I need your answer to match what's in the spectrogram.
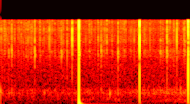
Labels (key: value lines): label: ambient
recorder: HydroMoth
